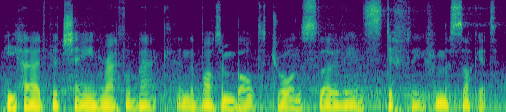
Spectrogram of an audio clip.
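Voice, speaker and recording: A man's voice: on the low side, flat delivery, normal speed, noisy background. A man narrating a horror audiobook in a dramatic, scripted reading style.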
